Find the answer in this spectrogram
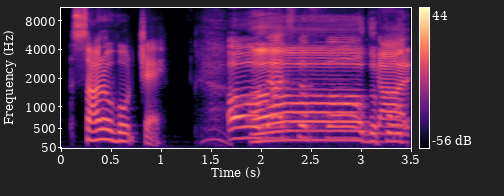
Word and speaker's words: sotto voce: How did you pronounce it? It's sotto voce. Oh, that's the full. Got thing. it. Oh, okay, yeah. Oh, I always thought it's Soto.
